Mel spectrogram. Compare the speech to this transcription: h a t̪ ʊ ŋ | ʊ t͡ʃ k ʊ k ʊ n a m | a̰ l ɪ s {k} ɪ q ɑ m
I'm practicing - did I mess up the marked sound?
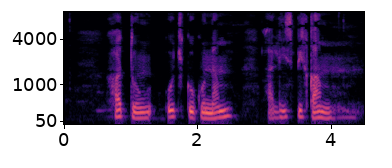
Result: yes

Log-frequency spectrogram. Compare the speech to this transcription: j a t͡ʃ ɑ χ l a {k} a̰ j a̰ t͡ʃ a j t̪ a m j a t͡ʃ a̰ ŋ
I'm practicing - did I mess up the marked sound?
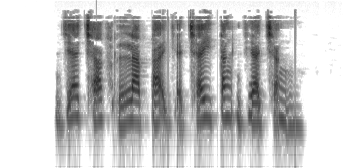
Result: yes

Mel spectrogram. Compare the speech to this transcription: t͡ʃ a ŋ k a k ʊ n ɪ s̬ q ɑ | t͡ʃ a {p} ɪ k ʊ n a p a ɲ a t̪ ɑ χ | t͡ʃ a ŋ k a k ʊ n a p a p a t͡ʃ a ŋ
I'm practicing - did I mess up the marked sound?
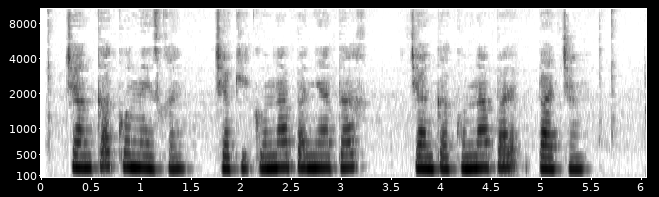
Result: yes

